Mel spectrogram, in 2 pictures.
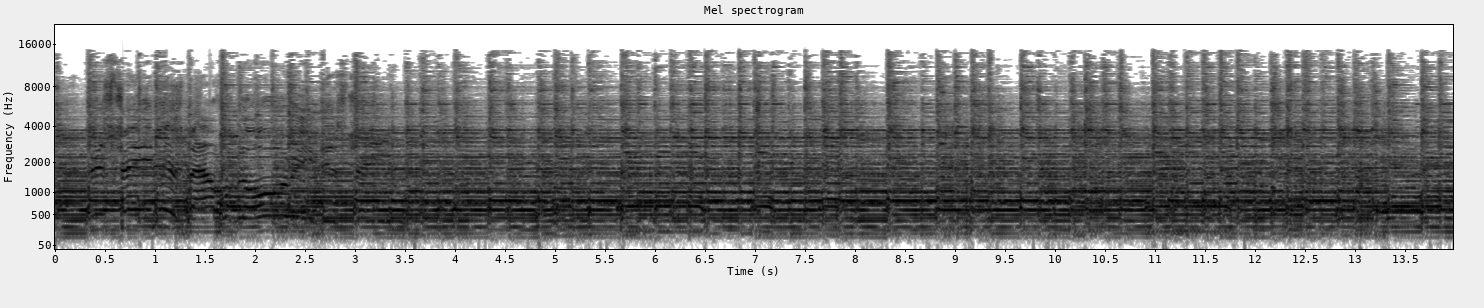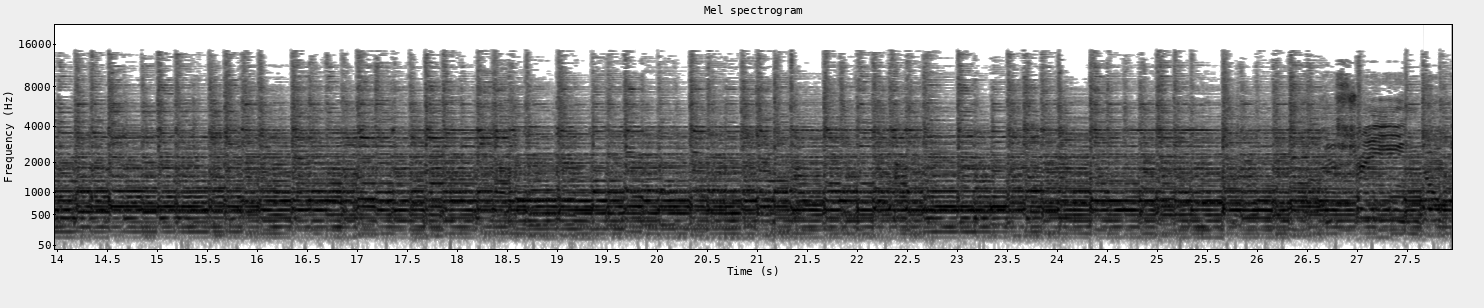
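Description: Folk duo playing: a strummed resonator guitar and a harmonica on a neck rack, with a banjo alongside.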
